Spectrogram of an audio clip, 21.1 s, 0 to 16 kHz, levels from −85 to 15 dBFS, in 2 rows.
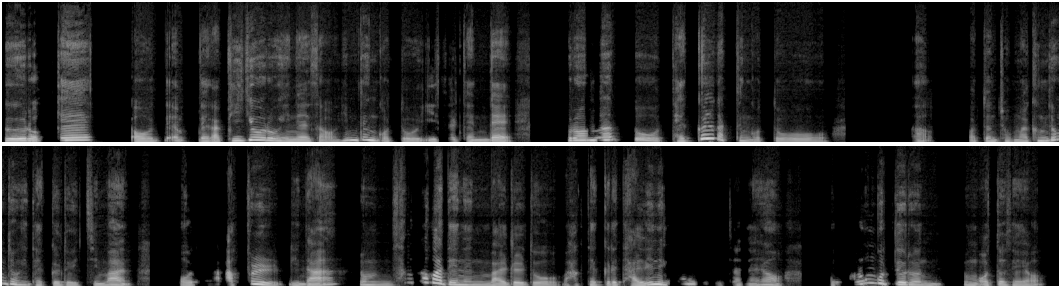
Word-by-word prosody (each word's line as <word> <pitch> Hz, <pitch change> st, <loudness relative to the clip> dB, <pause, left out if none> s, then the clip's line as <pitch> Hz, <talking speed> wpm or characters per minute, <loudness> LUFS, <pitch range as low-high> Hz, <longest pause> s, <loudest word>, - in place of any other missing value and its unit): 그렇게 215 Hz, +7 st, +5 dB, 0.4 s
어 160 Hz, -1 st, +3 dB
냄 -, -, -4 dB
내가 150 Hz, -2 st, +1 dB
비교로 220 Hz, -, +4 dB
인해서 150 Hz, -4 st, -1 dB
힘든 260 Hz, -, +3 dB
것도 145 Hz, -3 st, -4 dB
있을 175 Hz, +2 st, -7 dB
텐데 145 Hz, +5 st, +1 dB, 0.6 s
그러면 255 Hz, +6 st, +3 dB
또 115 Hz, -7 st, 0 dB
댓글 375 Hz, -, +5 dB
같은 190 Hz, -, -4 dB
것도 140 Hz, -1 st, -6 dB, 0.8 s
아 -, -, -9 dB, 0.4 s
어떤 160 Hz, -1 st, -6 dB
정말 150 Hz, 0 st, -6 dB
긍정적인 220 Hz, -, 0 dB
댓글도 155 Hz, +1 st, -4 dB
있지만 145 Hz, +4 st, -1 dB, 0.5 s
어 165 Hz, -, -2 dB, 0.3 s
악플이나 155 Hz, -, +2 dB, 0.2 s
좀 175 Hz, -3 st, -4 dB
상처가 445 Hz, -, +3 dB
되는 195 Hz, -7 st, 0 dB
말들도 140 Hz, -1 st, -1 dB
막 145 Hz, -3 st, -13 dB
댓글에 165 Hz, -1 st, -2 dB
달리는 170 Hz, -, +4 dB, 0.2 s
경우도 285 Hz, 0 st, -5 dB
있잖아요. 140 Hz, -, -6 dB, 0.5 s
어 165 Hz, -, -9 dB
그런 305 Hz, +9 st, -4 dB
것들은 195 Hz, -, +2 dB, 0.2 s
좀 150 Hz, -2 st, -5 dB
어떠세요? 140 Hz, -, -3 dB
165 Hz, 240 characters per minute, -20 LUFS, 145-230 Hz, 0.8 s, 그렇게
